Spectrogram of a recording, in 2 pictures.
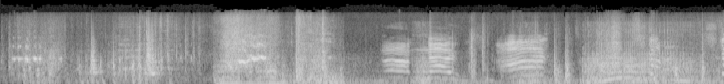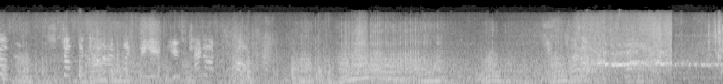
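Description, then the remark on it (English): A car reverses and hits a wall: the engine revs hard as tires skid and screech repeatedly, loud, with wind rushing across the microphone throughout and brief voices mixed in. “Dwayne reverses the car and hits a wall.”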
